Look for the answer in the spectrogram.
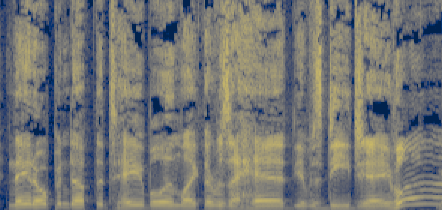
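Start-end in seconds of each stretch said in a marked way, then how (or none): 3.3-3.7 spooky "wah" scare. Retold or imitated. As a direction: pop out with a sudden boo. Kid scaring in Roseanne scene.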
